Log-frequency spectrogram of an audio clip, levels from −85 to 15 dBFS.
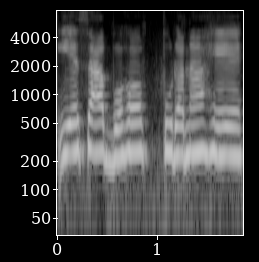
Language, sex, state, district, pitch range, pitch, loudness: Hindi, female, Bihar, Madhepura, 230-250 Hz, 245 Hz, -16 LUFS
